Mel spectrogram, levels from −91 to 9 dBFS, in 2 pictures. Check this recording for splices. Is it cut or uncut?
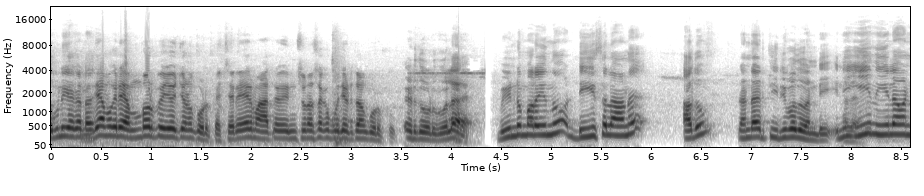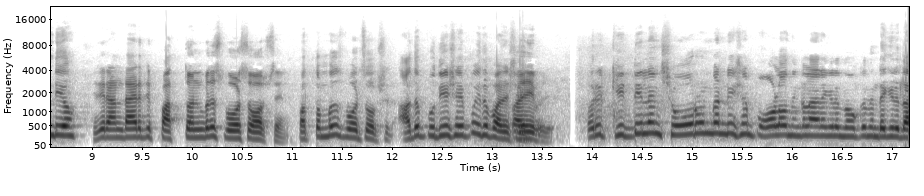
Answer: cut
